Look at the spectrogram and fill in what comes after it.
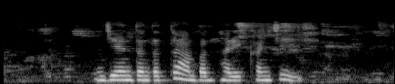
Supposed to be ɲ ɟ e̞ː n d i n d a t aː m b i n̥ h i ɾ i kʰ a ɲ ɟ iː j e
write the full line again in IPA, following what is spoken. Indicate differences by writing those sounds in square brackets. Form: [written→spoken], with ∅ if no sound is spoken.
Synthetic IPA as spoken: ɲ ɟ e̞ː n d [i→a] n d a t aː m b [i→a] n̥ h [i→a] ɾ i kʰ a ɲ ɟ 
